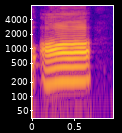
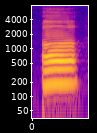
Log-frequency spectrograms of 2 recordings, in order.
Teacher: आ तो पूरा खुला बोलोगे अ तो आधा खुलता हुआ दिखाई देगा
